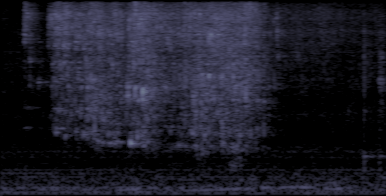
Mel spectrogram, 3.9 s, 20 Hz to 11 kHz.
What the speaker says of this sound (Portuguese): nós vamos colocar a água, 300 ml de água.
